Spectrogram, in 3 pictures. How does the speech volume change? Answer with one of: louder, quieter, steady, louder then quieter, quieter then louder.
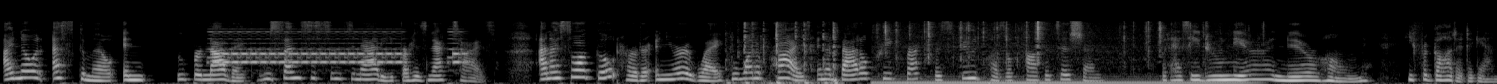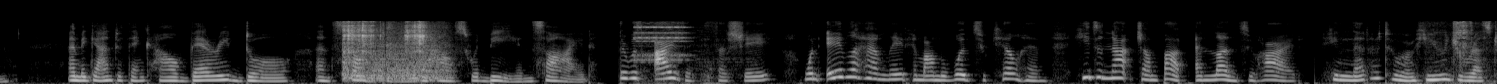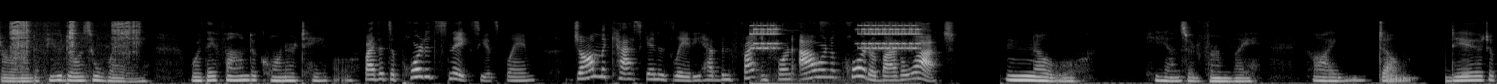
steady.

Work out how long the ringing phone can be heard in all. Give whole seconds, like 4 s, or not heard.
5 s.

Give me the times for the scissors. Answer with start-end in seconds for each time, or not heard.
18.4-19.5, 29.2-31.4.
